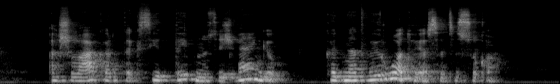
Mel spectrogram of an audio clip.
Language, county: Lithuanian, Telšiai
